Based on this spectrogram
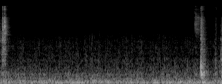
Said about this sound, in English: By the way, my new favorite thing here in the car wash is I turn on my camera, because I have an overhead.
